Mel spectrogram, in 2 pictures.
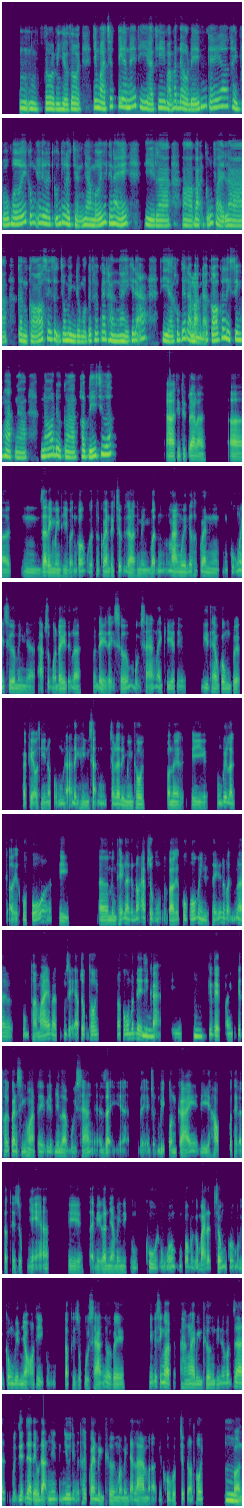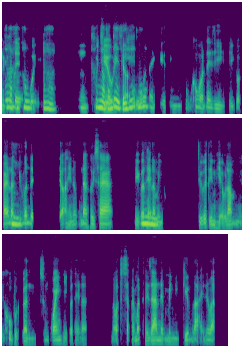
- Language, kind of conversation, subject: Vietnamese, advice, Làm sao để thích nghi khi chuyển đến một thành phố khác mà chưa quen ai và chưa quen môi trường xung quanh?
- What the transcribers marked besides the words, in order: other background noise; tapping; unintelligible speech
